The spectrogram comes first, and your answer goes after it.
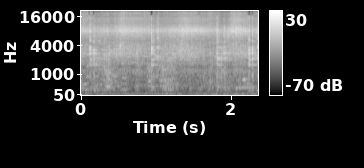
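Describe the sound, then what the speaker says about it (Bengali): Beef tripe being stirred into spices in a hot pan, a close, continuous sizzle punctuated by repeated scraping and clacking of the spoon against the metal. "এই যে আমি সব ভুঁড়িগুলো দিয়ে এখন মশলার সাথে আমি নেড়েচেড়ে মিশিয়ে দিচ্ছি"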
